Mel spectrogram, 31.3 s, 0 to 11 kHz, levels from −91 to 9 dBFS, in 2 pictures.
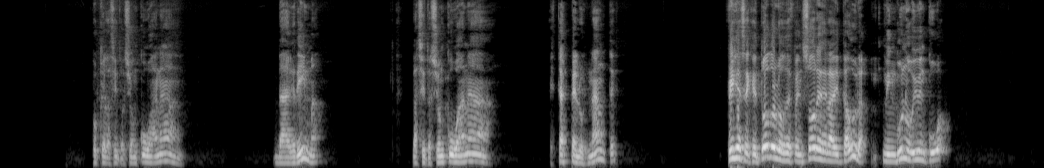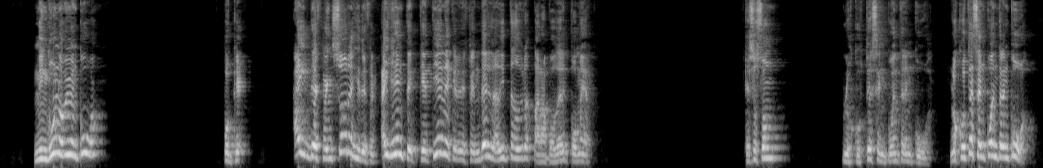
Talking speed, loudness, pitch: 115 wpm, -15 LUFS, 170 Hz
